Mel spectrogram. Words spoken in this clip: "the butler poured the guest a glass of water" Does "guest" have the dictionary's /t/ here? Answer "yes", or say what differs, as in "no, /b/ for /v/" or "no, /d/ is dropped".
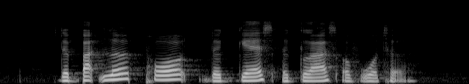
no, /t/ is dropped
